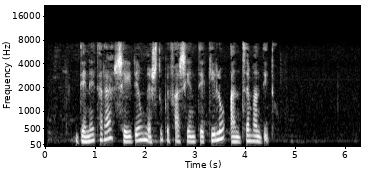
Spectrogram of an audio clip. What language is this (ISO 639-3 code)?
eus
